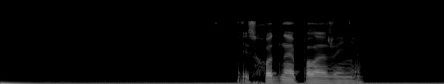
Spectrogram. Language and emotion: Russian, neutral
